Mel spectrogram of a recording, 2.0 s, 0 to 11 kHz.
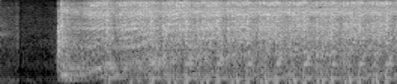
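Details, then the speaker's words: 2004 Craftsman DYT4000 riding mower, Briggs & Stratton engine, abandoned in a field, running on a doubtful carburetor: starts and settles into an even, steady beat with no misses or knocks; motor sounds good, normal running. "i just wanted to see if i could get something on here and uh run some fuel through it so motor sounds good"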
